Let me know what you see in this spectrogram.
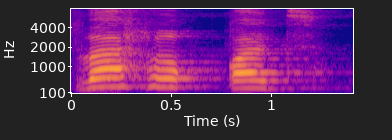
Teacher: ഹഇൻ്റെ മഖ്റജ് വസത്തുൽ ഹൽക്കാണ്, സൗണ്ടിനെ വ്യക്തമാക്കുക. · ത സുക്കൂനിൽ നിർത്തുമ്പോൾ എയർ പാസ് ചെയ്യണ സൗണ്ട് കൊടുത്തിട്ട് നിർത്തുക.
